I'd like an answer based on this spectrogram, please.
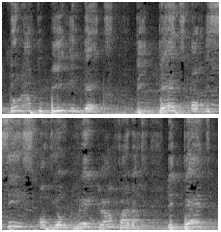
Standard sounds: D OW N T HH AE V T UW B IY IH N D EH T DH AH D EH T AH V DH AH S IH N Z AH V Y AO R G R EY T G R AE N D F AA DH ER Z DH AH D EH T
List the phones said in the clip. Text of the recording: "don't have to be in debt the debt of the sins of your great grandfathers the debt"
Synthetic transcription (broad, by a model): D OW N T HH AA F T UW B IY IH N D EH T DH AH D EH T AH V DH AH S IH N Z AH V Y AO G R EY T G R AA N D F AA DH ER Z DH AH D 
